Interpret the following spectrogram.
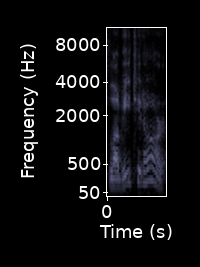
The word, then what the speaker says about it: Lavie Tidhar: A writer has agreed to talk to me, and it's Lavie Tidhar, as far as I know, that's how to pronounce it.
